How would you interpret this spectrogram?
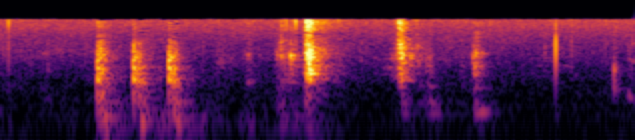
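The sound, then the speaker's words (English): A library door is handled and opened: a quick run of three wooden knocks, then scattered clicks and thumps of the latch and frame, moderately loud, with no voices. “Oh, aren't you going to open the library door?”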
